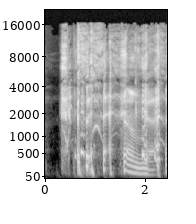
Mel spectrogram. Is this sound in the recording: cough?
yes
